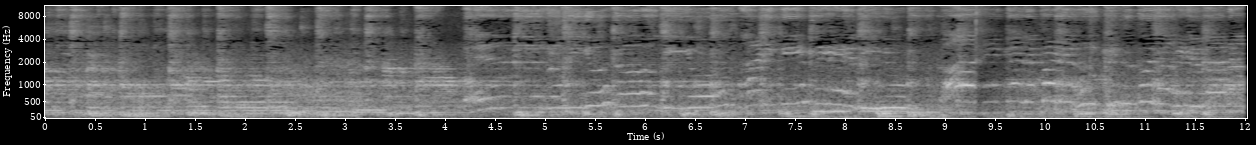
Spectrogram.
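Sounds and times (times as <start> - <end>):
dance song with singing: 0.0 - 12.0.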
